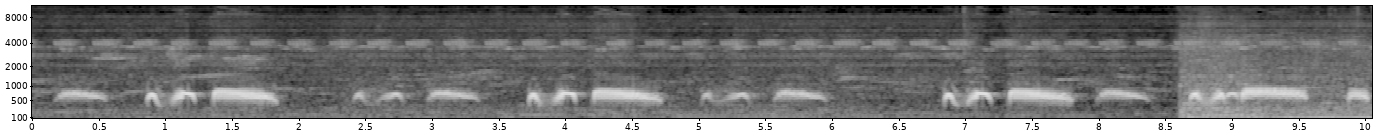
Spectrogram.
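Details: Spotted dove in the 'đồng' voice with 'gù' and 'thúc' notes, used to rouse captive doves; a run of phrases of short hoots and longer coos repeated steadily, a pulsing insect-like buzz throughout, and a burst of rough noise near the end.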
